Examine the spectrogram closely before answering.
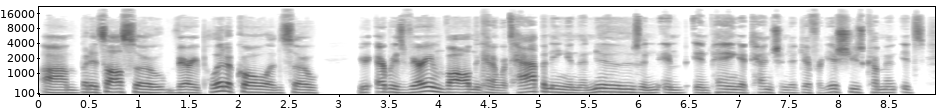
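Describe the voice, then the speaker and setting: A man's voice: medium pitch, a little mellow, no room sound, studio quality. A man in his fifties from the Boston area, talking reflectively as a podcast guest and often checking in with "right?". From Cambridge, Massachusetts. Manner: reflective, tags points with "right?". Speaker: guest, former FBI agent and CEO. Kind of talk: conversational podcast interview.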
